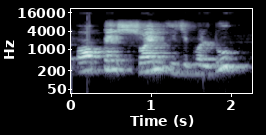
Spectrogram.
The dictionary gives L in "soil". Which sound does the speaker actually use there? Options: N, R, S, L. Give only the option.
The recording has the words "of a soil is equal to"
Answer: N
